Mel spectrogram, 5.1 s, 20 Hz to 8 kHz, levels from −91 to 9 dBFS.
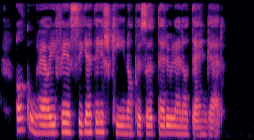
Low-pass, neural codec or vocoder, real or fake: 7.2 kHz; codec, 24 kHz, 3.1 kbps, DualCodec; fake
